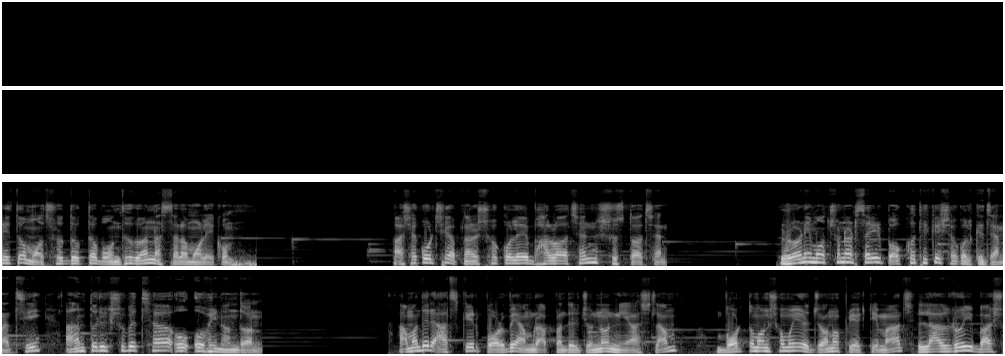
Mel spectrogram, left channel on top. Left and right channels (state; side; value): silent; left; digital silence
